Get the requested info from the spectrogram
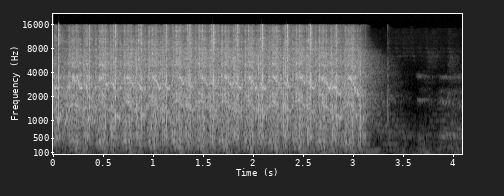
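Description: Small electric sewing machine running at speed, a fast steady rattle of needle strokes that starts abruptly and stops about three seconds in.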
